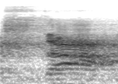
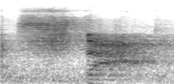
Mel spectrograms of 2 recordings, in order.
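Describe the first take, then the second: First: A firm, slightly raised stop; firm command. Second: Breathy whispered stop; whispered command. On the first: Pretend. Jesus standing up in the boat, firm command. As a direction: halt the storm with one firm word. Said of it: "stood up, like". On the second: Retold or imitated. Voice of God stilling the sea, whispered. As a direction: hush the storm with a whisper. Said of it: "That voice just said".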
